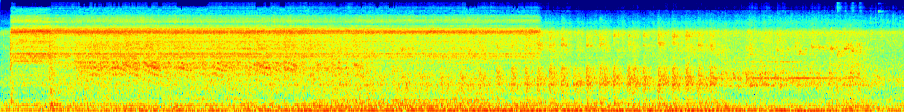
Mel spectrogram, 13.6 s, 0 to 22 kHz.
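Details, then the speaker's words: 1974 Mack R Model diesel, first start after replacing a bent pushrod, valve covers off: chugging with a stumbling, uneven beat; running rough, owner says not all the fuel is there yet. "that didn't sound right but we got to remember not all the fuel's there yet"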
